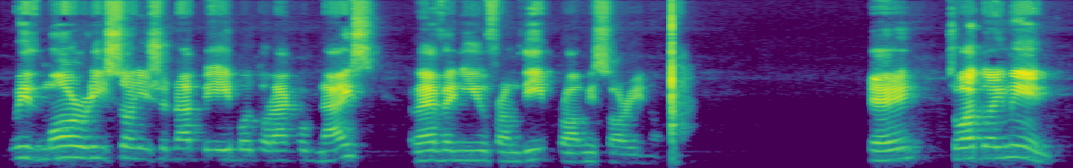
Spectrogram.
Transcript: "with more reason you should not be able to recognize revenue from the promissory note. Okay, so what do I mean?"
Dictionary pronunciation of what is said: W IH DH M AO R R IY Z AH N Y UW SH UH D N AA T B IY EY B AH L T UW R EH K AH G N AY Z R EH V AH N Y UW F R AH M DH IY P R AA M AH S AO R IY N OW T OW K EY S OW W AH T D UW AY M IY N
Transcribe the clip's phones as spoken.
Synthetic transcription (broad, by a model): W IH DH M AO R R IY S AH N Y UW SH UH D N AA T B IY EY B AH L T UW R EH K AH G N AY S R EH V AH N Y UW F R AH M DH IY P R AA M AH S AO R IY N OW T OW K EY S OW W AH T D UW AY M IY N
